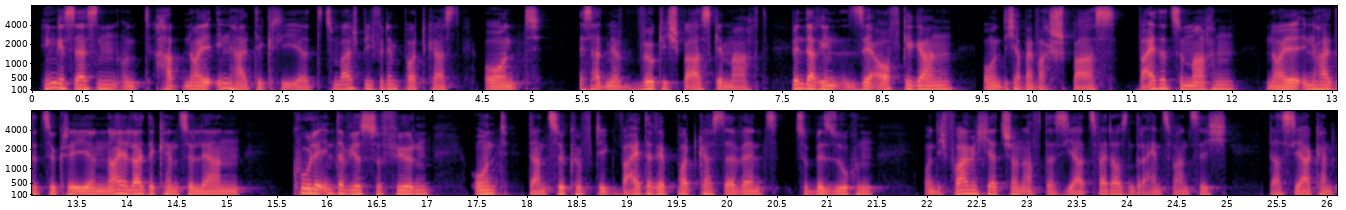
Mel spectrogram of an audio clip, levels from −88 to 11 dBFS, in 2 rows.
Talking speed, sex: 135 wpm, male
